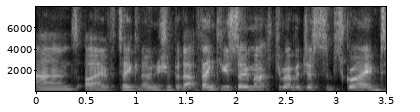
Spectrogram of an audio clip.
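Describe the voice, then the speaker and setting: A man speaks very fast in a southern English accent. His pitch swings very widely. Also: very clean recording, silent background. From southern England, near Brighton. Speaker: podcast host. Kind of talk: live stream chat. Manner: casual, chatty.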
